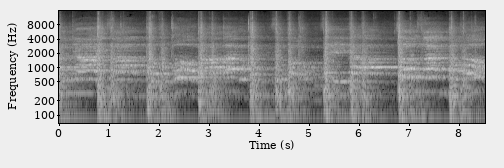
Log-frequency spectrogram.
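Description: Group of women and children singing a Korean folk song in unison while striking buk barrel drums, the drum beats falling mostly about once a second.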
